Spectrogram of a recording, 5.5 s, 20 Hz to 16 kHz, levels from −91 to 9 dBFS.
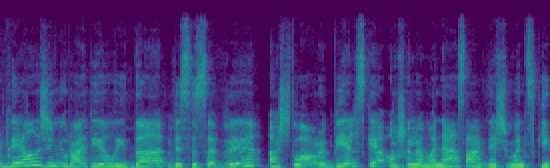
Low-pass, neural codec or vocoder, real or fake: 14.4 kHz; vocoder, 44.1 kHz, 128 mel bands, Pupu-Vocoder; fake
